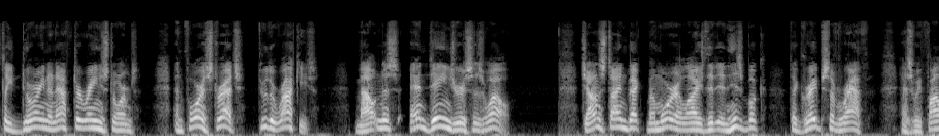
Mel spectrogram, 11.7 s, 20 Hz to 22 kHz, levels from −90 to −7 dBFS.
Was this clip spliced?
no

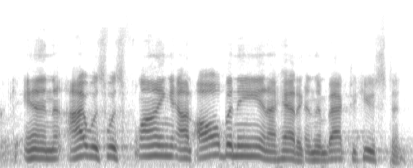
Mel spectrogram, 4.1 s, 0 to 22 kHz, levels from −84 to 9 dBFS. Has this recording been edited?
yes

